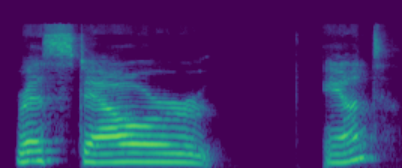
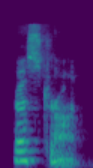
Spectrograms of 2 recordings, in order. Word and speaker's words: restaurant: Privi ledge e privy privy privilege becomes privilege privilege rest our ant no restaurant or without the t on the end restaurant.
